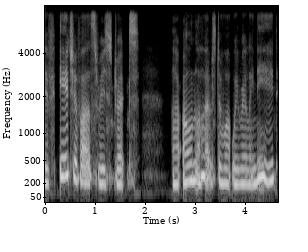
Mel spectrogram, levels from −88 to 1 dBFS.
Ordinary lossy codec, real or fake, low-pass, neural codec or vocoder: Opus, 64 kbps; fake; 7.2 kHz; autoencoder, 48 kHz, 128 numbers a frame, DAC-VAE, trained on Japanese speech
